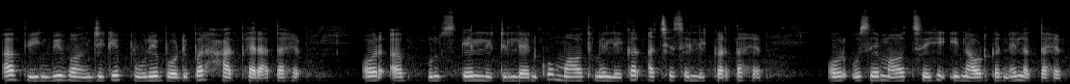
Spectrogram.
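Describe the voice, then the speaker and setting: A woman reading fan fiction aloud in steady storytelling narration. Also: lowish voice, measured pace.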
